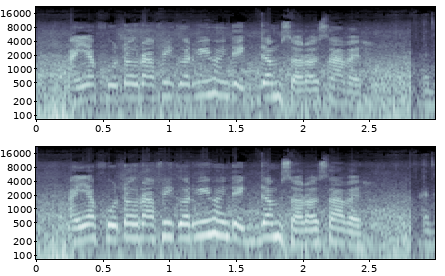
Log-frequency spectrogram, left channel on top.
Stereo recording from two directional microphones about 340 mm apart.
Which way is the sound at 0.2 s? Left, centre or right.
Centre.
